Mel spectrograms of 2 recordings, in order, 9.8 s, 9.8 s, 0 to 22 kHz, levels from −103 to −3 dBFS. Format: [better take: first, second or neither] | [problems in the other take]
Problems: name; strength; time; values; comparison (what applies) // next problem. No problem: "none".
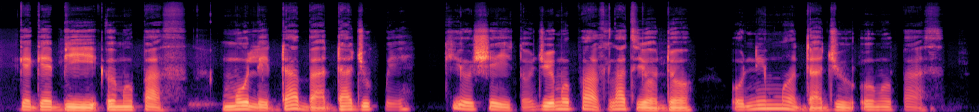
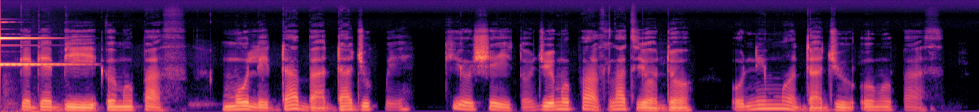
first | background sound (Bicycle bell); 3 dB above the speech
